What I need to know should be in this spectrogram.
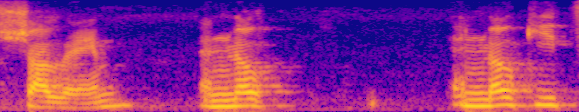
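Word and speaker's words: שָׁלֵם: and king of Chalet we're not going to pronounce it Salem because it's pronounced Chalet and milk and mokit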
